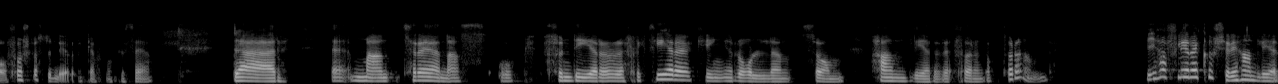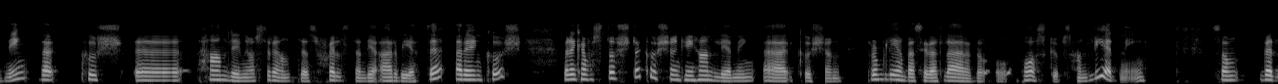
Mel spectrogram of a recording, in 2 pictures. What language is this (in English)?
Swedish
